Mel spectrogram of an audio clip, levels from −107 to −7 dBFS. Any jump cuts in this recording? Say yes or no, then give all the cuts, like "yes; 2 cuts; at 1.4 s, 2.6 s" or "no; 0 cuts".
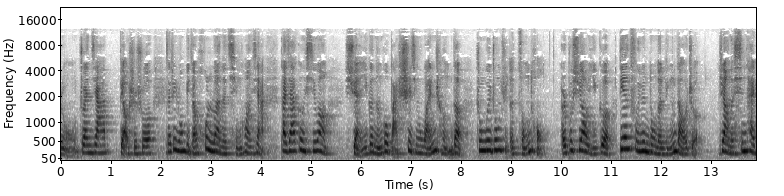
yes; 1 cut; at 2.1 s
